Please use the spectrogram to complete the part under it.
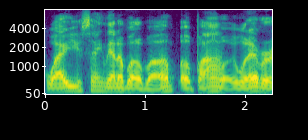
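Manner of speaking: mock patronizing, superior, talking-down tone. Retelling own reply to tweets about Obama: imitating a condescending tone. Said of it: "I kinda said that condescendingly".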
